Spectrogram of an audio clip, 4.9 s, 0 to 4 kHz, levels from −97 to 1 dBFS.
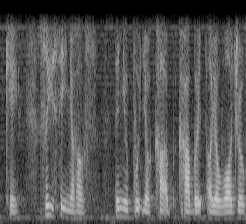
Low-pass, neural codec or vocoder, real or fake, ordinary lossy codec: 3.6 kHz; none; real; none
